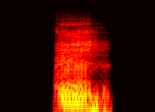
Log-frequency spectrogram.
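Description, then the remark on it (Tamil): A voice mimics a goat's sneeze: one loud, harsh, breathy burst lasting about half a second, with a snorting, grunting edge, then silence. “என்று ஒரு ஆடு தும்மியது”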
